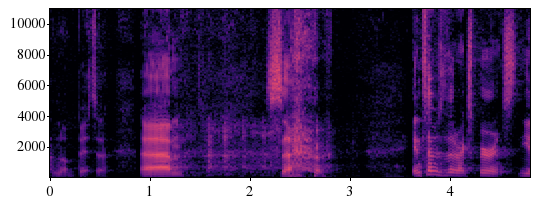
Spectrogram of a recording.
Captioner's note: laugh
